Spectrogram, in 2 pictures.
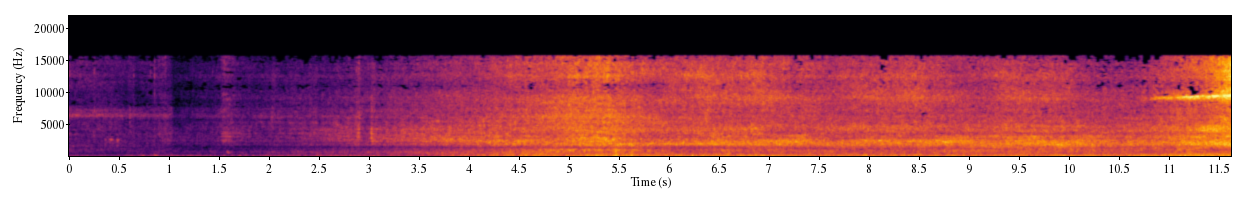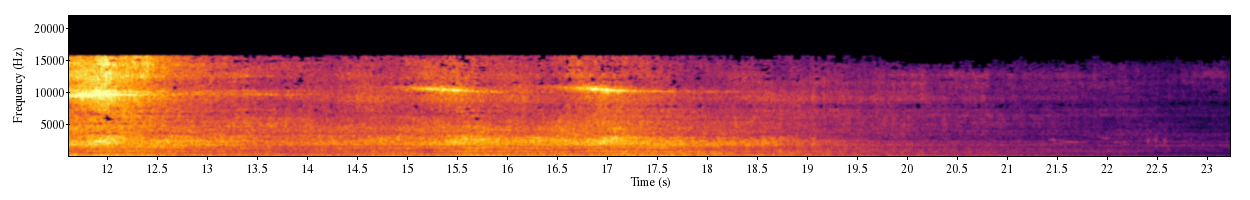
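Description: GWR multiple-unit passenger train running past along the platform, its rumble building, holding for several seconds and then fading away as it goes. Brief high wheel squeals come twice near the middle.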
